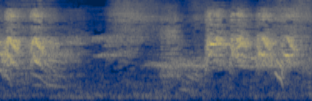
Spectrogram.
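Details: Wild green ring-necked parakeets (Rose-ringed parakeets) being fed give harsh, grating squawks and screeches that overlap in quick succession, several birds calling at once over faint outdoor background noise.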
